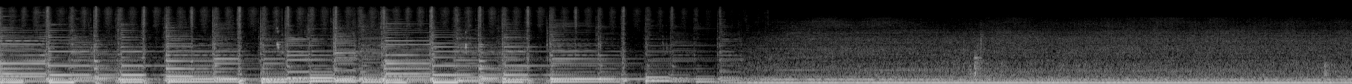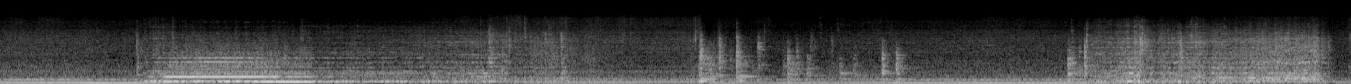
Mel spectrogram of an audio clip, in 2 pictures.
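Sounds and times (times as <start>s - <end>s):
bucket scraping soil and concrete: 0.0s - 7.8s, 14.9s - 19.8s, 24.2s - 27.0s
diesel engine running: 0.0s - 26.0s
hydraulic whine: 14.6s - 19.9s.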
